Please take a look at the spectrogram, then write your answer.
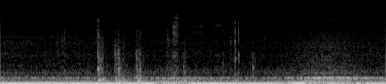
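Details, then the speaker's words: Porsche 911 Carrera 4S 997 Gen 2, 3.8 flat-six DFI, 6-speed manual, freshly serviced; idling with the switchable PSE sports exhaust on, a deep, steady, throaty rumble with an even beat and no misses or knocks. "So it makes it sound quite a bit throaty. That's with it on."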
